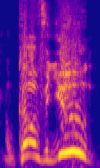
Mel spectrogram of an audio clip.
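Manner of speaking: high, loud wrestler yell; wrestling promo. Retold or imitated. Hulk Hogan promo impression.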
